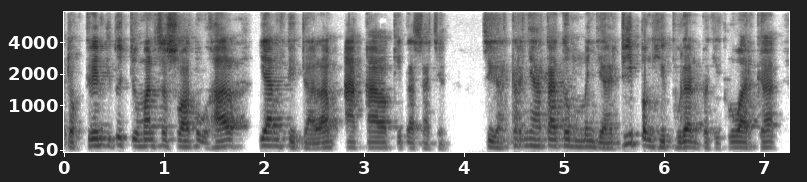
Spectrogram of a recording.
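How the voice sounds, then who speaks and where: A middle-aged male pastor from Indonesia giving a sermon in a conversational way, with frequent tag questions and playful acted-out quotes. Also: medium pitch. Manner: lively, acts out quoted dialogue with jokes; conversational preaching with frequent "ya" tags.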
